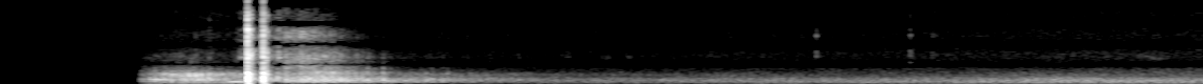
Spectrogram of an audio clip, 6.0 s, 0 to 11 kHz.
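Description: M249 light machine gun (5.56 mm) firing one short burst from its bipod, about a second in: a few shots in quick succession, trailing off in echo over the next second. This is a three-round zeroing burst.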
